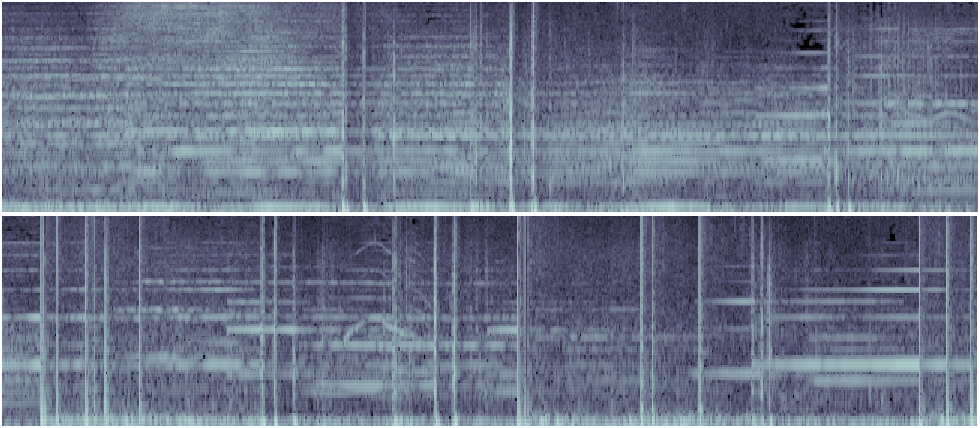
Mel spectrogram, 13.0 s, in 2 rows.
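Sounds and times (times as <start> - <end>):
low rumble: 0.0 - 13.0
music with long held notes: 0.0 - 13.0
firework shells booming: 5.5 - 13.0.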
